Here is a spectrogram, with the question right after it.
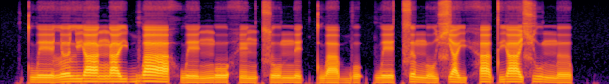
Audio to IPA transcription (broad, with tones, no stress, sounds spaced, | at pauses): t̪ w e˨˩ l ə˦ l j a˦ ŋ a˦ j b w a˥˧ h w e˨˩ ŋ o˧ h ẽ˨˩ ŋ t͡s o˧ n̪ e˨ k̚ t̪ w a˨˩ b o˨ ʔ p w e˧ t͡s ə˥˧ n̪ o˧ ɕ a˥˧ j h a˥˧ t̪ j a˦ ɕ u˥˧ n̪ ə˦ p̚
